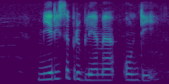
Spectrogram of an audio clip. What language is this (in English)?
Afrikaans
